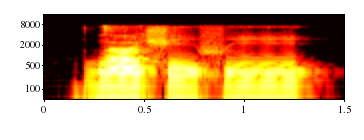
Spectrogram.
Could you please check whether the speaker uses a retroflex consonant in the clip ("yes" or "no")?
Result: no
